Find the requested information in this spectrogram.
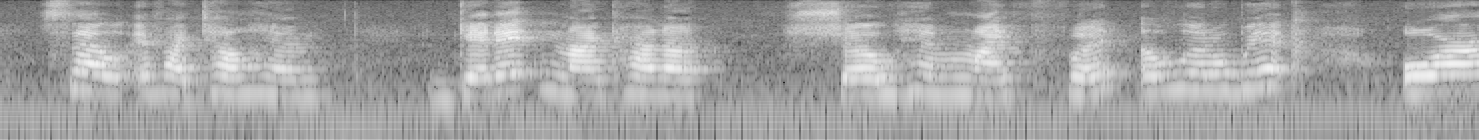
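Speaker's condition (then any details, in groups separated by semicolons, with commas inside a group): Cerebral palsy; poor head control, neck falls back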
